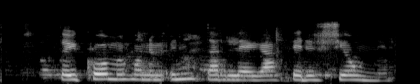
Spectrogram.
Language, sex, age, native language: Icelandic, female, 14, Icelandic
